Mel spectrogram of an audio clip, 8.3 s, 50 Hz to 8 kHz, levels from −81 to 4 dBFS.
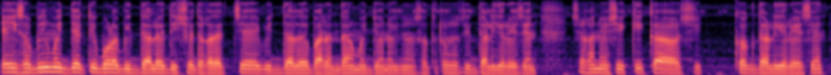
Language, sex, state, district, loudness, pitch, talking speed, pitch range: Bengali, male, Assam, Hailakandi, -16 LUFS, 145 Hz, 160 wpm, 135-155 Hz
